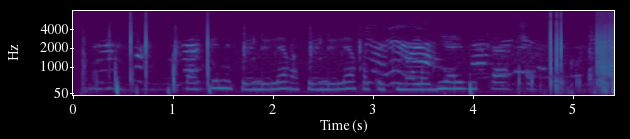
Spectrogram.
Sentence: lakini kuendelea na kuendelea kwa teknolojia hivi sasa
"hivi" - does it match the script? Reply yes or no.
yes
